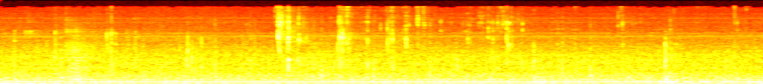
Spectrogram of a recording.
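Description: Quiet close-miked chewing of seafood boil food with the mouth closed, with a few soft clicks scattered through, over a faint steady low hum.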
